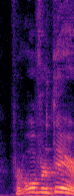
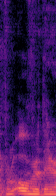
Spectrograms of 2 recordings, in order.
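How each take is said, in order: First: High, loud exclamation; emphatic call-out. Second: Said in the usual way. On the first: Retold or imitated. Zoro answering where the booze is, loud call-out. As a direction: shout out where it came from. Acted reply, pointing out the source.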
